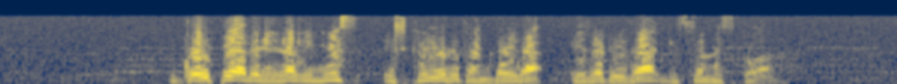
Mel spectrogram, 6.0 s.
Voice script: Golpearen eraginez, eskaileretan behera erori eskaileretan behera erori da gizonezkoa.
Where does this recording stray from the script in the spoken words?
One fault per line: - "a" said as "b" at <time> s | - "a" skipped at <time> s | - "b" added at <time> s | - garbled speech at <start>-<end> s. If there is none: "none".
- "eskaileretan behera erori" skipped at 4.2 s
